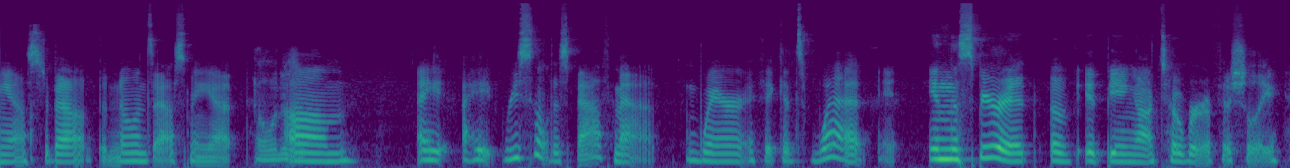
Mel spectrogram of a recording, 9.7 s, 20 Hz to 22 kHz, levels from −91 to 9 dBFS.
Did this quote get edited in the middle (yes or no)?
yes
